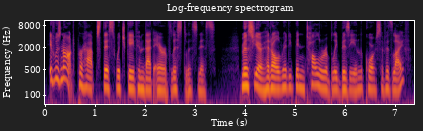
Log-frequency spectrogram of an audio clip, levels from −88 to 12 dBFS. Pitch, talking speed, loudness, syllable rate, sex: 160 Hz, 195 wpm, -21 LUFS, 5.3 syllables/s, female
